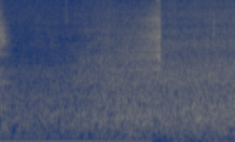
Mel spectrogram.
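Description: Soft, steady wash of small waves lapping a calm Gulf beach near Naples, with clear water and little wind, faint and continuous, with a low droning hum underneath for the first second or so.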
